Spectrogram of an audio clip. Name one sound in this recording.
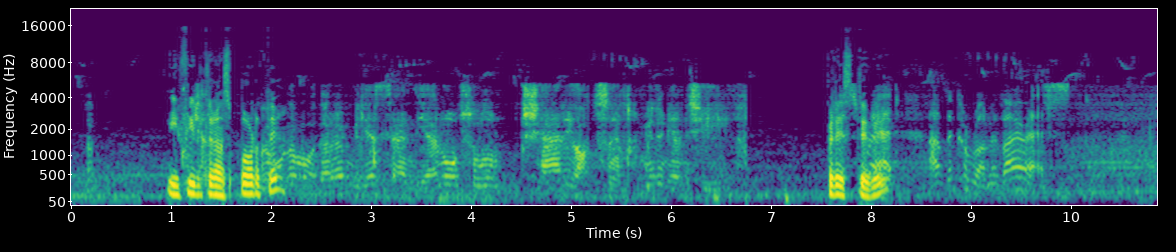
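A woman talks calmly through a television speaker.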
